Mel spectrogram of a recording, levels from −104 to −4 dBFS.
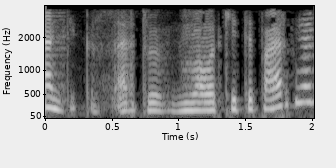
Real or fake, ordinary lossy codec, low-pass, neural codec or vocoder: fake; AAC, 16 kbps; 3.6 kHz; codec, 16 kHz in and 24 kHz out, 1.1 kbps, FireRedTTS-2 codec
